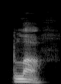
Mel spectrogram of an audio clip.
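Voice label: "bluff", English, Australian accent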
